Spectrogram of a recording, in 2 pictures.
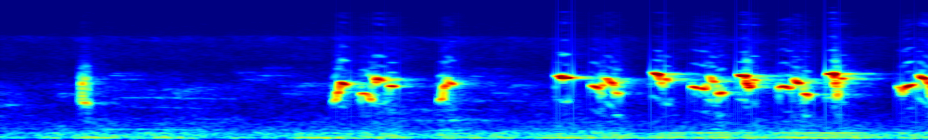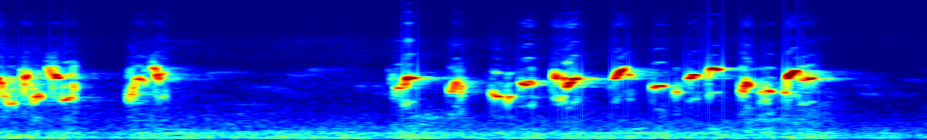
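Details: Fighting song of a yellow-vented bulbul, harsh and chattering, played to provoke other birds into answering: clusters of quick scratchy slurred notes in two long phrases with a pause, over faint low-pitched background noise.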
